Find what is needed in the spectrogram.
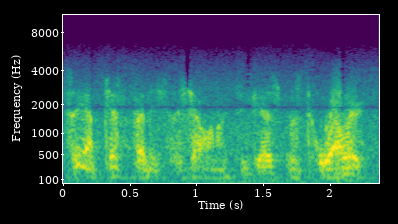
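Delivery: imitating a shot voice; worn-out voice. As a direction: talk like your voice is gone after the show. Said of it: "my voice is still like this".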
